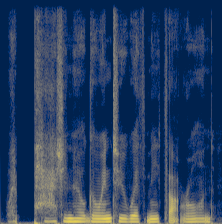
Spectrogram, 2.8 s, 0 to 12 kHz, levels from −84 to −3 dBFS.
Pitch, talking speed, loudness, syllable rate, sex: 155 Hz, 215 wpm, -19 LUFS, 5.5 syllables/s, female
